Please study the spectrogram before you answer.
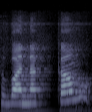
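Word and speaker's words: வணக்கம்: is my first Tamil word vanakam I am pronouncing it right H it's vanakam Oram okay again next question who is going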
